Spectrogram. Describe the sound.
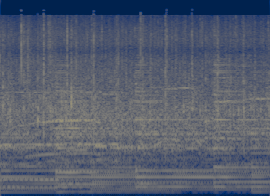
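Steady applause from a church audience at a service, a dense unbroken clatter of clapping hands that holds at an even level for the whole stretch.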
